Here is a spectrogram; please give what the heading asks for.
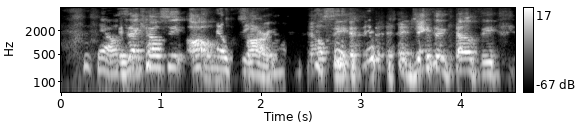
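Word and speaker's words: Kelce: Um, I can't pronounce that last name. Might go Kelsey." Is that Kelsey?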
